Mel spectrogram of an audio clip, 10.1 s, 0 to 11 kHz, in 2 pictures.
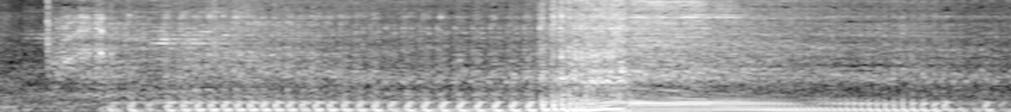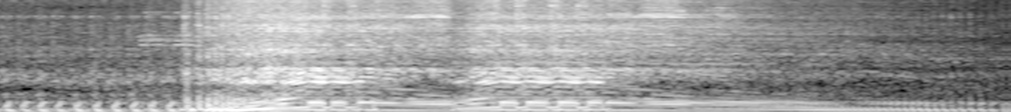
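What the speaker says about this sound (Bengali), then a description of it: "সো বাইকে ওঠার আগে আমি আপনাদের একটু এক্সস্ট নোট শোনায় দিতে চাই।" A Yamaha FZS V4 motorcycle idles with a steady deep thumping exhaust, then is revved hard twice, each rise sweeping up and falling back to a throbbing bass-heavy idle, close and loud.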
